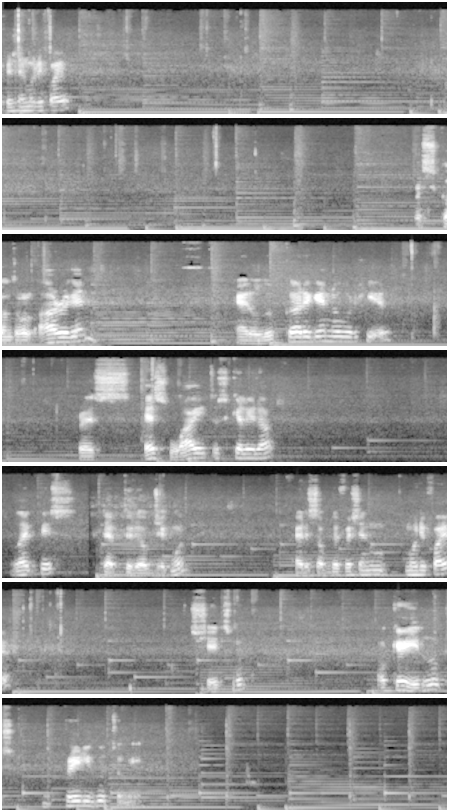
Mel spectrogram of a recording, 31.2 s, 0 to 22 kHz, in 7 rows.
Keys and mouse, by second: 0.3 ctrl+2, 1.2 Tab, 2.2 ctrl+2, 4.2 `, 4.9 `, 5.6 ctrl+z, 6.1 ctrl+z, 9.3 ctrl+r, 13.0 Escape, 14.7 s, 15.1 y, 18.6 Tab, 22.6 ctrl+2, 23.9 right click, 24.6 `, 26.7 `, 29.2 Tab.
